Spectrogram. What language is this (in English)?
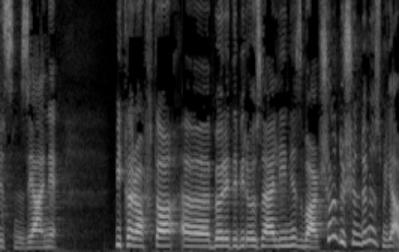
Turkish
